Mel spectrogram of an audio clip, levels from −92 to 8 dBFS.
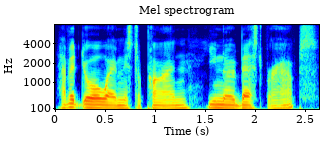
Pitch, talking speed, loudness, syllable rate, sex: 105 Hz, 225 wpm, -17 LUFS, 4.5 syllables/s, male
